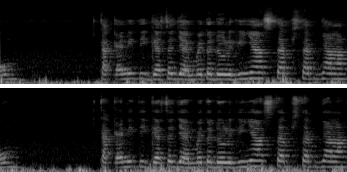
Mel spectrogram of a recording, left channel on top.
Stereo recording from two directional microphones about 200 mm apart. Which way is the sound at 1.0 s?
25° right (ahead or behind).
